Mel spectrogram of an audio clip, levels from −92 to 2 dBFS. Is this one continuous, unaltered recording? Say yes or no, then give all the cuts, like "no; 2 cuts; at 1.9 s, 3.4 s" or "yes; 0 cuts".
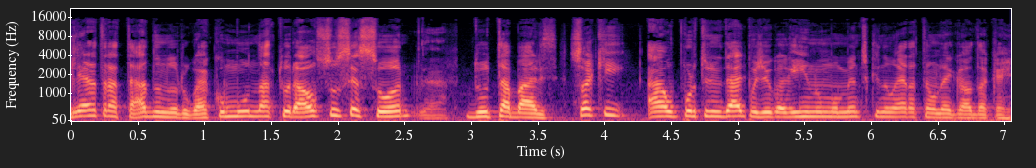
no; 3 cuts; at 2.9 s, 3.7 s, 5.1 s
